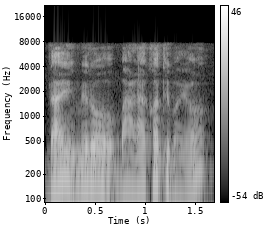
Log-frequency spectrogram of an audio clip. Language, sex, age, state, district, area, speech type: Nepali, male, 30-45, West Bengal, Darjeeling, rural, spontaneous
